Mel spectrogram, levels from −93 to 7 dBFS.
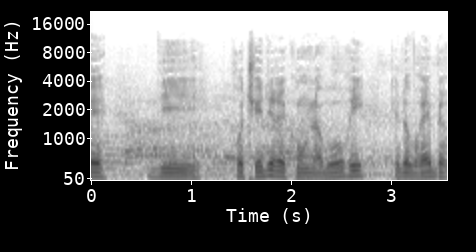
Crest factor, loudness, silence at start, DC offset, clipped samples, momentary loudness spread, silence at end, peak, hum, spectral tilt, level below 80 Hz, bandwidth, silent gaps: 18 dB; -31 LUFS; 0 s; under 0.1%; under 0.1%; 13 LU; 0 s; -12 dBFS; none; -7 dB/octave; -58 dBFS; 12 kHz; none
